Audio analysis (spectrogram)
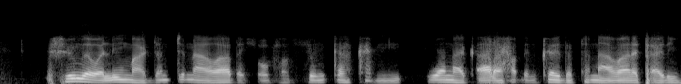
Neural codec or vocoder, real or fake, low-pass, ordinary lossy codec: codec, 16 kHz, 1 kbps, X-Codec, HuBERT features, trained on balanced general audio; fake; 7.2 kHz; none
